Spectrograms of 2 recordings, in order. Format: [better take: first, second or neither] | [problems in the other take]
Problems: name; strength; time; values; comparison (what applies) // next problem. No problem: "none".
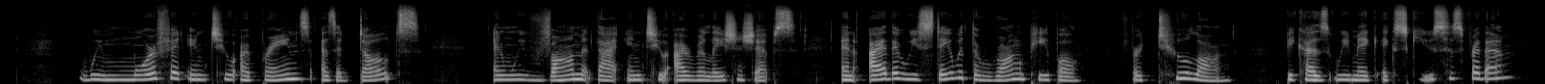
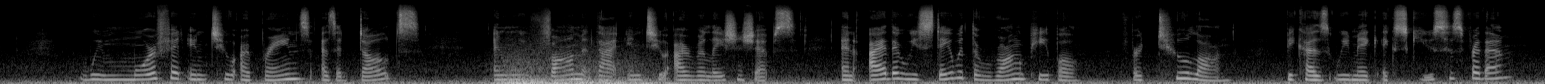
first | wind noise on the microphone; occasional gusts; 15 dB below the speech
